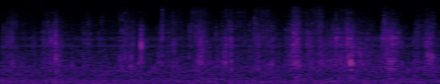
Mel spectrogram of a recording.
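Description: Faint crinkling and rustling of a plastic bag worn over a fingertip as it rubs thermal compound into the slits of a graphics-card heatsink, with a few scattered small ticks.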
